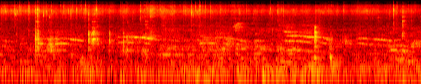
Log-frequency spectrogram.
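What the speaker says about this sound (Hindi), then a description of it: "मैं इसे अभी और फ्राई कर देती हूँ थोड़ी देर।" French toast fries in a pan over low heat with a soft, steady sizzle and occasional clinks. Someone talks quietly over it.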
